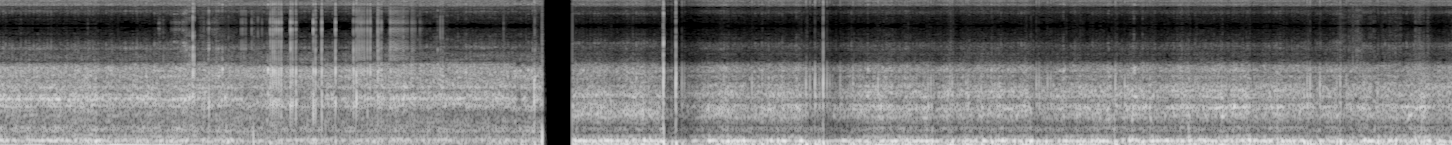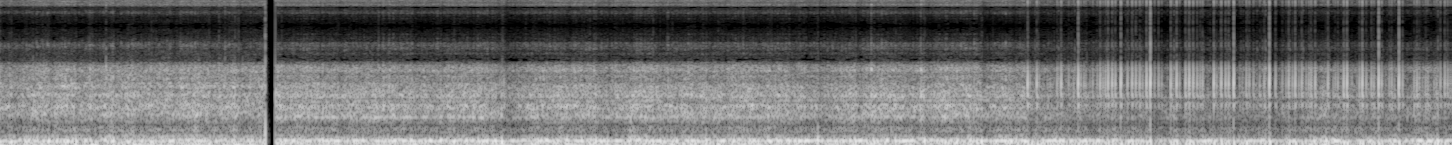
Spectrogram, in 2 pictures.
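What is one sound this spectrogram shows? Wind rushes loudly past a cyclist riding fast.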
